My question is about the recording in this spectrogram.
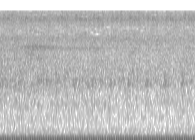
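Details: Car that stalled while driving due to lost coolant, oxygen sensor fault code stored, after refilling water and quick test: low smooth idle, even steady pulse, no skips or stumbles; misfire gone, normal idle.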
